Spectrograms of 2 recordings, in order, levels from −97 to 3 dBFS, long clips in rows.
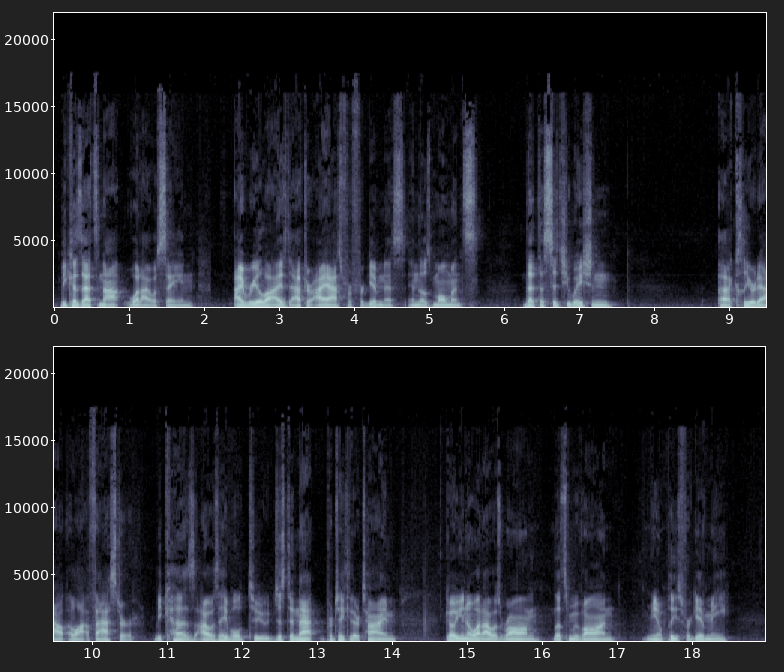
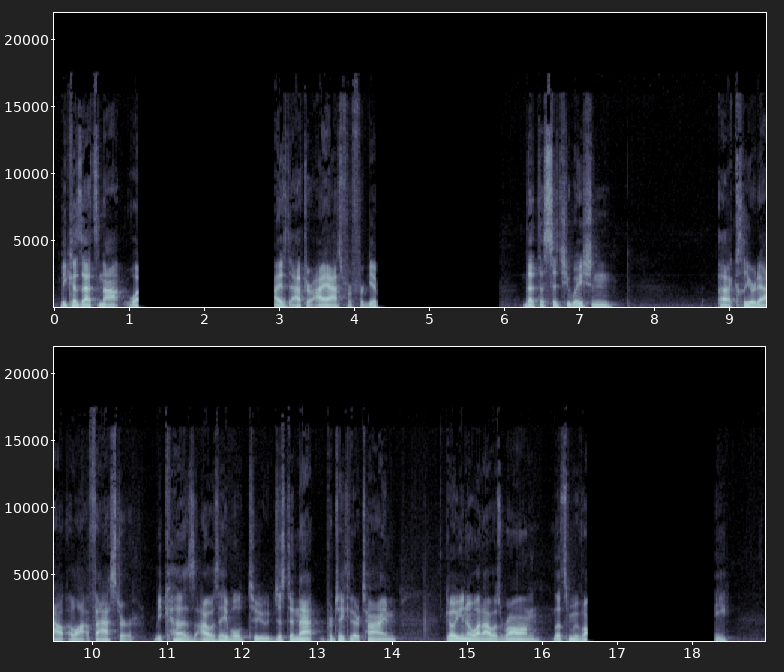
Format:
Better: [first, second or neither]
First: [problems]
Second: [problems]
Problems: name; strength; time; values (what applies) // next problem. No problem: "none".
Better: first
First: none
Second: audio cutting out; at 1 s for 2 s, at 4.5 s for 1.5 s and at 17 s for 1.5 s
